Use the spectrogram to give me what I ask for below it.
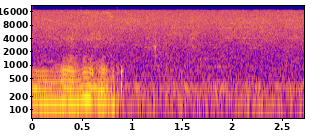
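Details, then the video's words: A lazy dog asleep gives one low, buzzy, voiced snore with wavering tones lasting under a second, followed by a steady faint room hiss. "Lazy snoring dog"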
